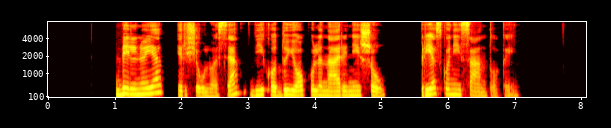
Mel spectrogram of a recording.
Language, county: Lithuanian, Šiauliai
